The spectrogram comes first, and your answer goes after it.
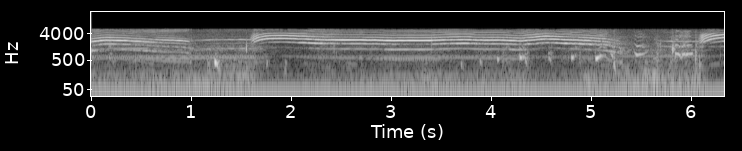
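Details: Loud, harmonically rich caterwauling from quarrelling cats, long sustained wails broken by sharp upward swoops and brief stutters, the yowls trading back and forth with barely a pause.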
